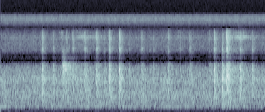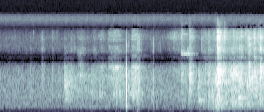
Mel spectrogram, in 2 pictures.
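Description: Inside a descending Otis traction elevator car: a low, steady running noise with faint ticks. It grows louder about six and a half seconds in, with a sharp click near eight seconds, then louder door noise near the end.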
